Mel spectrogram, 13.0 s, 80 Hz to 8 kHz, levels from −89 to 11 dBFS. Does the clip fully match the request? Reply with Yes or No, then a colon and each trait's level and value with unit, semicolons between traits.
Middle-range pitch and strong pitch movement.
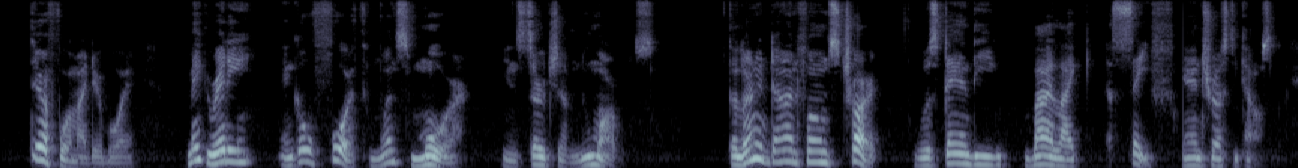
Yes: medium, 150 Hz; wide, 7.7 semitones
